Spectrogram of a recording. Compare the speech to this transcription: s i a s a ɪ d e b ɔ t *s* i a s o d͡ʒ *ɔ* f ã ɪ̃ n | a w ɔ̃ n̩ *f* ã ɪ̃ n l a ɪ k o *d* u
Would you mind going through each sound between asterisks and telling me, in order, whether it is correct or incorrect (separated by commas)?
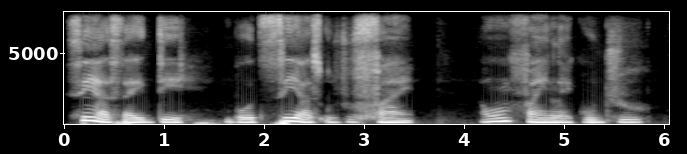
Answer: correct, incorrect, correct, incorrect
